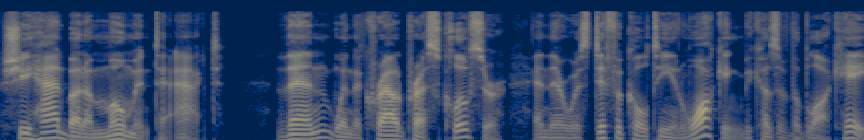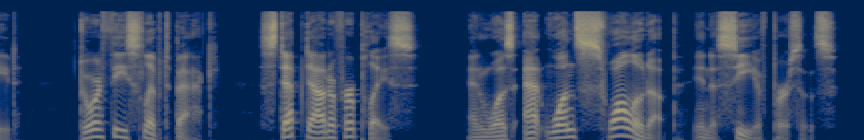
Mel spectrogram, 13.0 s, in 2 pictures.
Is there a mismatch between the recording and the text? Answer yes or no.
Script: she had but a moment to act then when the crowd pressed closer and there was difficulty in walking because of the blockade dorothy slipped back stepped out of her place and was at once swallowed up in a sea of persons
no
